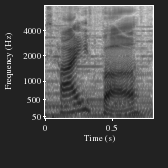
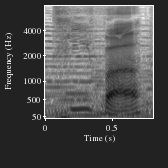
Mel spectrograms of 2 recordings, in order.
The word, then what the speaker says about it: Tifa: that'll be like well her name isn't taifa her name is Tifa which is why instead of Titus it's Titus because it follows the trend of how they pronounce tifa's name foreign and then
